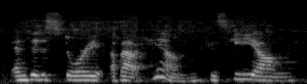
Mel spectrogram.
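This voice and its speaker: Background noise is noticeable here. The woman's voice sits at a medium pitch. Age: 50s. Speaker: visual artist and art teacher. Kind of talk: art talk presentation.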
